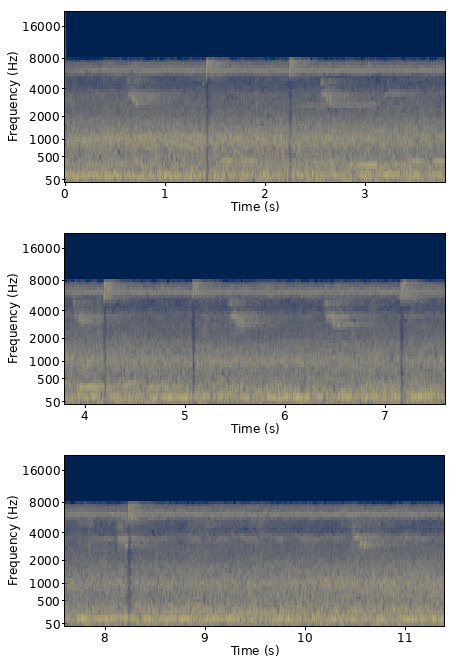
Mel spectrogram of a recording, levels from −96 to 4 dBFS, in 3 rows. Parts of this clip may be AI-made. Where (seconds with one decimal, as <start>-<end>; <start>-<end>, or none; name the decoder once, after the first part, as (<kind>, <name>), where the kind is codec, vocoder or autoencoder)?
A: 0.0-0.8 (autoencoder, DAC-VAE); 5.0-11.4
